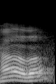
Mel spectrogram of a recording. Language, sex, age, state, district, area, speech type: Bengali, male, 30-45, West Bengal, Howrah, urban, spontaneous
